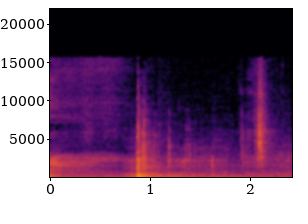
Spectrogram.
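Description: A dresser drawer being pushed shut, with one sharp knock about a second in.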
